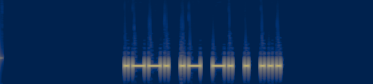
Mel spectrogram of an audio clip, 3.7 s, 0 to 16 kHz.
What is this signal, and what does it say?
Morse code, heard as a keyed tone, about 29 wpm, 690 Hz. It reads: PANES
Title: Code Groups - 5 Letters - 30wpm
